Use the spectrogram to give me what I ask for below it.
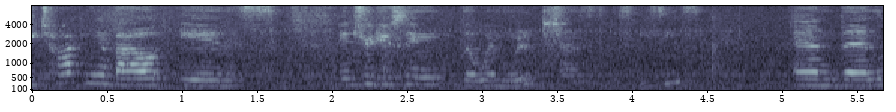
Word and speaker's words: Hammerle: So the Hammerle is pronounced Hammerle. The way I remember this is to say way. So takes some time getting used to.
